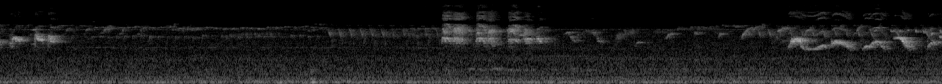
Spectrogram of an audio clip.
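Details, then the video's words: In the 'ngeplong' song style, an orange-headed thrush gives separate bursts of bright, fluid whistles and rapid chattering notes, broken by quiet gaps of a few seconds, over faint background hiss. "Anis merah ngeplong"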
